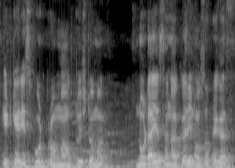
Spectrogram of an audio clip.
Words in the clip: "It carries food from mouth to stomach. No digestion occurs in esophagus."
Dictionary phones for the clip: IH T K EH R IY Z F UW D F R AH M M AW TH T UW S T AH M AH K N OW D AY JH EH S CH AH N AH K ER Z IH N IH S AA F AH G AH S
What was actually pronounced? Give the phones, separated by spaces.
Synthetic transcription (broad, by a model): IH T K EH R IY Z F UW D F R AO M M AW T T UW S T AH M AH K N OW D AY EH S AH N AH K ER IH N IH S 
